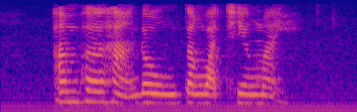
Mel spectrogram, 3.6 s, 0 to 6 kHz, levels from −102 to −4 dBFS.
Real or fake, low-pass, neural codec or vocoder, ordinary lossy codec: real; 5.4 kHz; none; MP3, 48 kbps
